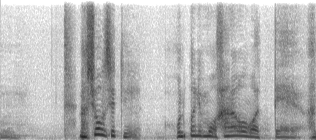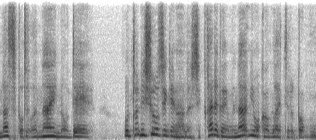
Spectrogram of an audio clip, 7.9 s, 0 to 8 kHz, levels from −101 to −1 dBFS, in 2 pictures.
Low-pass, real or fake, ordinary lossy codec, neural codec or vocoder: none; fake; none; codec, 16 kHz, 0.8 kbps, ZipCodec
